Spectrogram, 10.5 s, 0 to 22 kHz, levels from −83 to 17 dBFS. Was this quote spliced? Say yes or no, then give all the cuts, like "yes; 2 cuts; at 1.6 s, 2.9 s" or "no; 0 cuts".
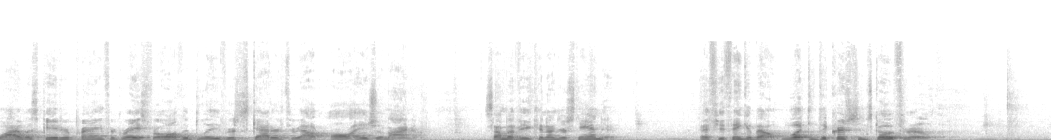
no; 0 cuts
